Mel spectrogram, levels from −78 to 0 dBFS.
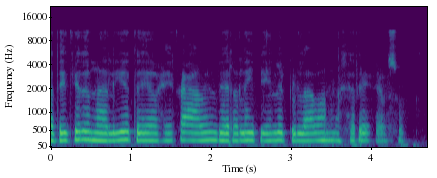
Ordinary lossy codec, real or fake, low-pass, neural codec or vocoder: none; fake; 10.8 kHz; codec, 24 kHz, 3 kbps, HILCodec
